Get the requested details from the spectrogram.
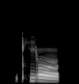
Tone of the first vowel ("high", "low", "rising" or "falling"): falling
